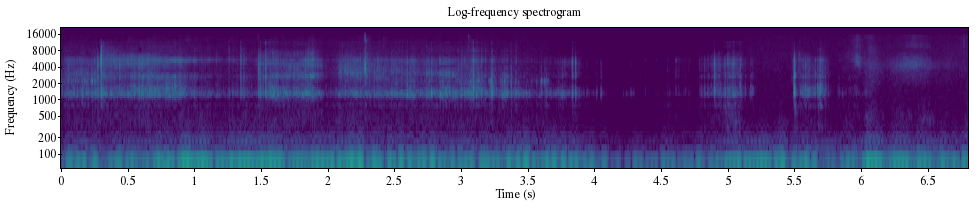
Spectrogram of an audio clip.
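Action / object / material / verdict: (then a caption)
scrape / small hollow metal microphone housing / metal / none. Long dark nails scratch and tap the top of the small, hollow, purple-painted metal body of a 3Dio binaural microphone. A steady rasping scrape with a bright metallic edge runs for about four seconds, dips quiet briefly, then returns as lighter scratches and taps. A low hum sits underneath throughout.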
